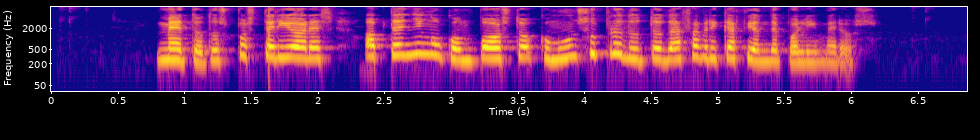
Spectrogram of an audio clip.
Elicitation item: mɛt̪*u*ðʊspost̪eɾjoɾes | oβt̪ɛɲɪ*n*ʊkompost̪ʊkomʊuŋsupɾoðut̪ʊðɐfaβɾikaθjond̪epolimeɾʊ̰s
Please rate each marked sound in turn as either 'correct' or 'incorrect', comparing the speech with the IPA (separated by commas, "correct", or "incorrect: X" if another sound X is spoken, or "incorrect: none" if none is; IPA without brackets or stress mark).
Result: incorrect: o, incorrect: ŋ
